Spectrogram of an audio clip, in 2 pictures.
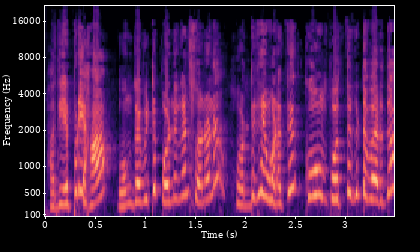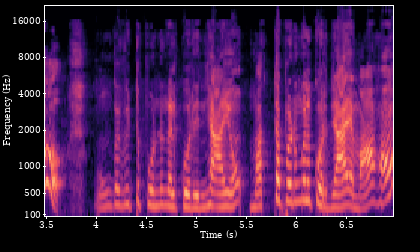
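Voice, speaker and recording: A fiery young woman student in a cartoon serial, voiced by a woman, scornful and fearless. Her voice sits very high and leaps all over as she tears into someone with sharp, indignant scolding. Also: lively intonation, very fast. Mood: furious scolding.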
